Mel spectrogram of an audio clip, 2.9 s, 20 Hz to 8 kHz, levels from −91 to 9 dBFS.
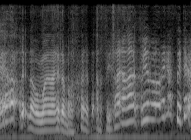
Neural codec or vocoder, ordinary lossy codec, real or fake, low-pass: codec, 16 kHz, 0.5 kbps, FunCodec, trained on LibriTTS, 25 frames a second; none; fake; 7.2 kHz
